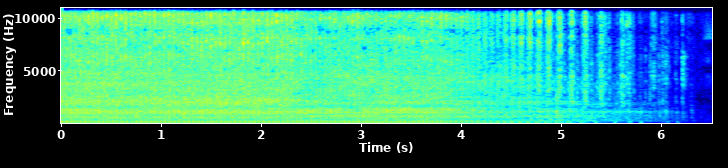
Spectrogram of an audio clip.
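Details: Toro Z4200 TimeCutter zero-turn mower, revived after flood submersion and two years parked, with fresh fuel and a charged battery: a steady, even thump at fast idle, then the beat slows and dies away at shutdown; runs normally.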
